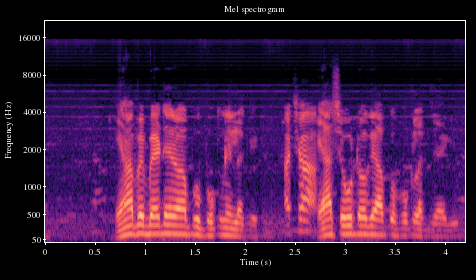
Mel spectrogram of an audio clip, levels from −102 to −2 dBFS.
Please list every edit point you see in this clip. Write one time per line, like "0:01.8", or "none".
none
